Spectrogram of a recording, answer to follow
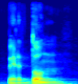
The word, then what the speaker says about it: perdón: Por ejemplo, la palabra perdón. Perdón. En la mayor parte del mundo esta palabra se pronuncia con una D suave. Perdón, perdón. Pero en Bogotá, Colombia, se pronuncia perdón, perdón, con una D fuerte.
